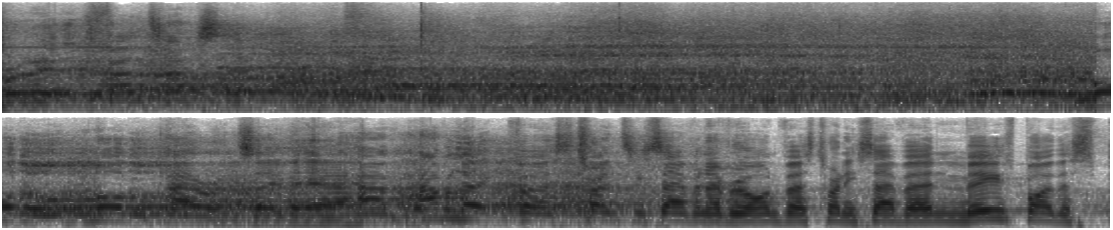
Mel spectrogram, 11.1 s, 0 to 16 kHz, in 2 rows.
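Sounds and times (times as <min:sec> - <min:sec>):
murmur of many voices: 0:00.0 - 0:11.0.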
